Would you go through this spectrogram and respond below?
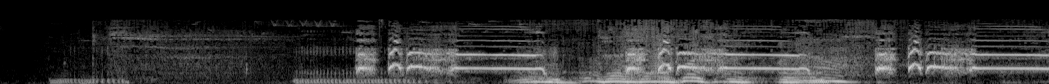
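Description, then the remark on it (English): A rooster-crow alarm sounds loudly several times in a row, its harsh, stretched calls rising and falling, with a low rumbling growl and background noise underneath and no one speaking. “Turn off that fizzing alarm.”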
